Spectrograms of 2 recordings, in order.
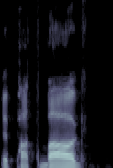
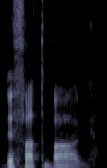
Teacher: And so fatbag is a construct. The pei, of course, is spirantized because of the prepositional suffix with the vowel.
